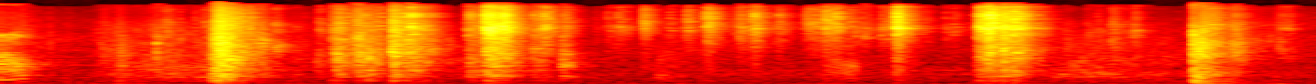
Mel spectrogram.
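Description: Kitchen drawer and utensil clatter, heard as several separate knocks and clunks spread over a few seconds while a pasta spoon is fetched.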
